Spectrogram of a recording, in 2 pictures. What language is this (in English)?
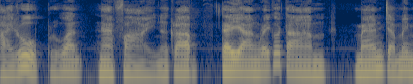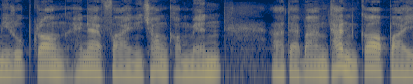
Thai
